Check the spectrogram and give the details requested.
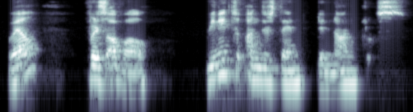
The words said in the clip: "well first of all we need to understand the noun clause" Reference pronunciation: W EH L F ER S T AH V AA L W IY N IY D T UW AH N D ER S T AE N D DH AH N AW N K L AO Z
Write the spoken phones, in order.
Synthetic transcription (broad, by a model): W EH L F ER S AH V AA L W IY N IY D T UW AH N D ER S T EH N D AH N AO N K L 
